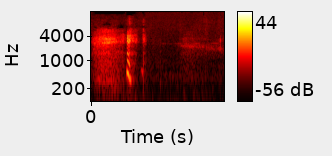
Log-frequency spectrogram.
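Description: Lion cubs at play: a short hissing snarl, then a quick high call that falls steeply in pitch, with a smaller call just after it.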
